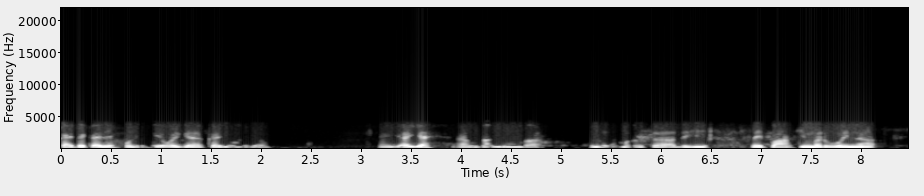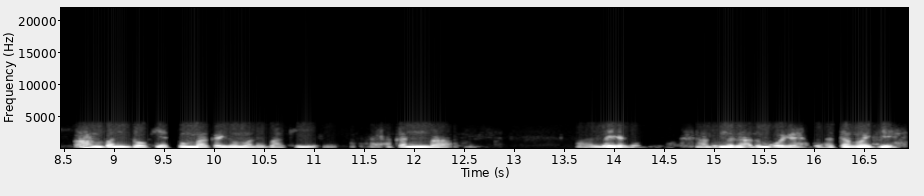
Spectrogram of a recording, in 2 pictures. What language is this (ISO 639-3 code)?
mni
